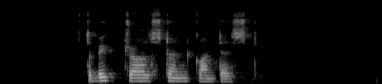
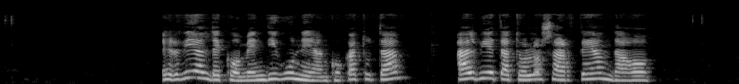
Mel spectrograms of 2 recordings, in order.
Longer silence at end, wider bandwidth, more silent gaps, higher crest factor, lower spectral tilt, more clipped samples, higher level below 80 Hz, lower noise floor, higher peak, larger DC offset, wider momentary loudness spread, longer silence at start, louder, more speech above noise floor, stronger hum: first, 1.35 s vs 0.9 s; first, 15 kHz vs 11.5 kHz; neither; about the same, 20 dB vs 18 dB; about the same, -4 dB/octave vs -4.5 dB/octave; neither; second, -76 dBFS vs -68 dBFS; first, -84 dBFS vs -64 dBFS; second, -14 dBFS vs -6 dBFS; neither; about the same, 8 LU vs 6 LU; second, 0.85 s vs 1.6 s; second, -31 LUFS vs -22 LUFS; first, 54 dB vs 43 dB; neither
